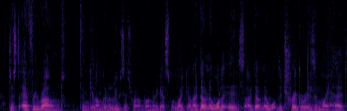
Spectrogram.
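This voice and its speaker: With a West Country accent, this man talks with ordinary pitch variation. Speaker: jiu-jitsu coach. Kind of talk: interview answer.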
